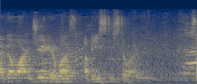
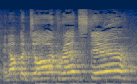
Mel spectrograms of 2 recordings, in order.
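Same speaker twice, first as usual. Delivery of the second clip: lively, sing-song storybook reading; reading to children; 10 semitones higher, 6 dB louder, much slower than usual. Acted. Mother reading a beastie story to her children, sing-song and lively. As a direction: read it big and playful for the kids. Reads picture book aloud to kids.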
